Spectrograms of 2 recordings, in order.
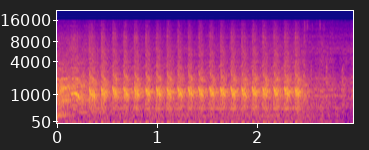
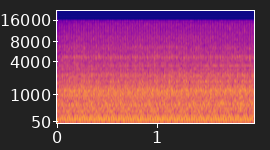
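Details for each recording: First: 2002 Dodge Cummins 24-valve diesel after FASS fuel pump and drawstraw install: starter turns engine in even pulses about three per second, no start; cranking to purge air from fuel system. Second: 2002 Dodge Cummins 24-valve diesel after FASS fuel pump install and bleeding air from fuel lines: dense, even diesel clatter at idle, steady beat, no stumble; smooths out as lines are tightened.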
